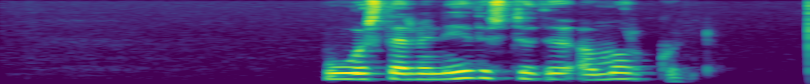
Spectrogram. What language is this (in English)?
Icelandic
